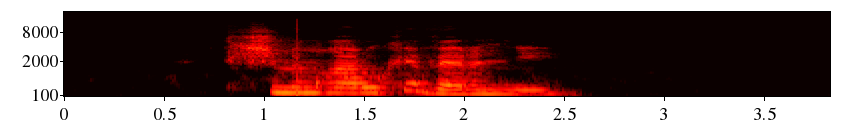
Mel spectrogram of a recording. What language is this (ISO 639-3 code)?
kab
